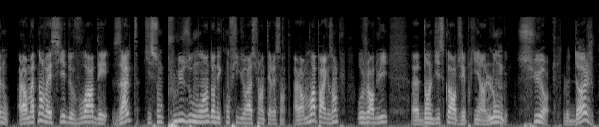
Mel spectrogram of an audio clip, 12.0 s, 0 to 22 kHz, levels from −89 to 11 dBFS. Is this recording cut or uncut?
uncut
